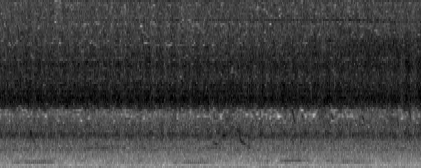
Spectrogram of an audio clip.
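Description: Faint outdoor ambience: a steady high-pitched hiss, with a few faint short low notes from far off every second or two.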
